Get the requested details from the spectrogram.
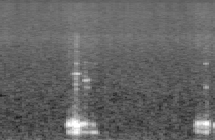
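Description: Two deep, throaty grunts from an American bullfrog, each a brief resonant 'jug' about a second apart.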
